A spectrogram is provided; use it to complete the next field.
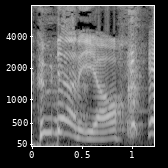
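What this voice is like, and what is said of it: Put-on southern accent. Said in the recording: “In a southern accent.”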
